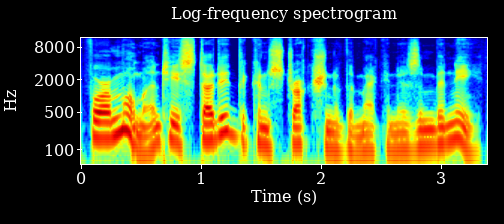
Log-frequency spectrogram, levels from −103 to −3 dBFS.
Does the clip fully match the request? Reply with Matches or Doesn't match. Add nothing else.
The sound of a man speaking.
Matches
